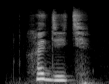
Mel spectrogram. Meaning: 1. to go, to walk 2. to wear something (imperfective only) 3. to go (to), to attend, to visit 4. to run (of trains, ships, etc.) 5. to work, to run (of clocks) 6. to lead, to play, to move (in games)
- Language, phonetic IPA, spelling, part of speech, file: Russian, [xɐˈdʲitʲ], ходить, verb, Ru-ходить.ogg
